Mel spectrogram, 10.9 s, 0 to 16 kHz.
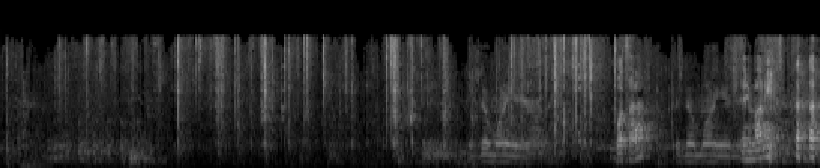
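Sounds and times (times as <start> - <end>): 
envelope being opened by hand: 0.0 - 8.6
speech: 6.4 - 7.4, 8.2 - 10.9
laughter: 10.2 - 10.9.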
